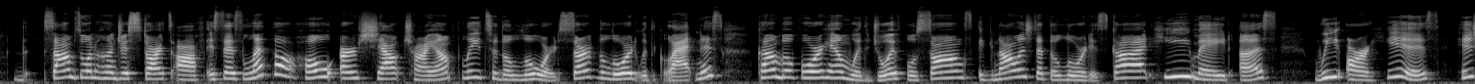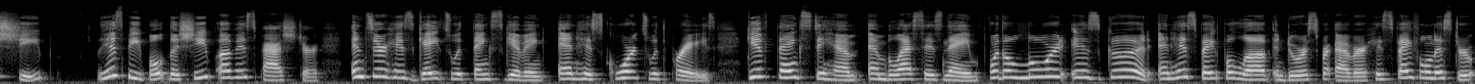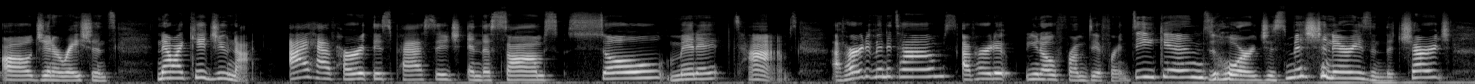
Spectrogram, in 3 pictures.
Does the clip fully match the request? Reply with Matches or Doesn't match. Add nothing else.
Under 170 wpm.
Matches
